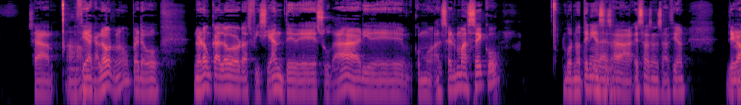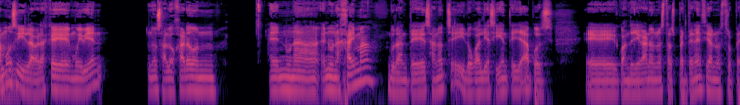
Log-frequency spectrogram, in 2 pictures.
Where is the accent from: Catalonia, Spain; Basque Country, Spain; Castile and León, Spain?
Castile and León, Spain; Frechilla; una cena en mi pueblo, en Frechilla … ¿no? Yo soy de un pueblo de Palencia que se llama Frechilla.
